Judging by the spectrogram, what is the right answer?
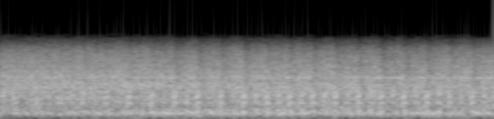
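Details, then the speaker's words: Helicopter passing overhead at high blade speed and low collective: harsh, rapid, sharp-edged blade slap over a loud rotor roar, which goes away when descending or climbing. "Did you guys hear that? That's blade slap. If I go farther down, it goes away."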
